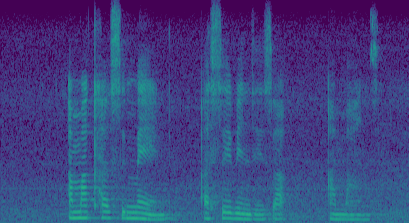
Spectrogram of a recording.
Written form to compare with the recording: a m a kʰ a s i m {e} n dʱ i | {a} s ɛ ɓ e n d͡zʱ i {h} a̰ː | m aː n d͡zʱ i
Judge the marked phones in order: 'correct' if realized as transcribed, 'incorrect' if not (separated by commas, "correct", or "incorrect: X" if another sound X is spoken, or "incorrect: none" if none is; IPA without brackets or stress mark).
incorrect: ɛ, correct, incorrect: s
